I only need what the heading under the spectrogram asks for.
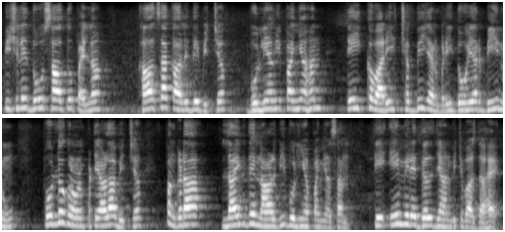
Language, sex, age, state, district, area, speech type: Punjabi, male, 18-30, Punjab, Patiala, rural, spontaneous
